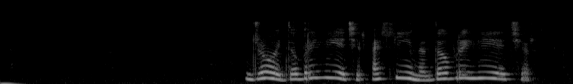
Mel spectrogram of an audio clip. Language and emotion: Russian, positive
